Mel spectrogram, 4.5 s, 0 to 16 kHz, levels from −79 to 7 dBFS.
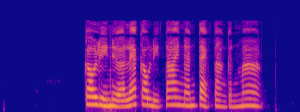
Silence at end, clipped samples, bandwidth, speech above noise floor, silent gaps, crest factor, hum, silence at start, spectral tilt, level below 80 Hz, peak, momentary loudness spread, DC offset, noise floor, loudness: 0.6 s; under 0.1%; 8.2 kHz; 61 dB; none; 18 dB; none; 1.25 s; -4 dB/octave; -60 dBFS; -2 dBFS; 10 LU; under 0.1%; -79 dBFS; -18 LUFS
